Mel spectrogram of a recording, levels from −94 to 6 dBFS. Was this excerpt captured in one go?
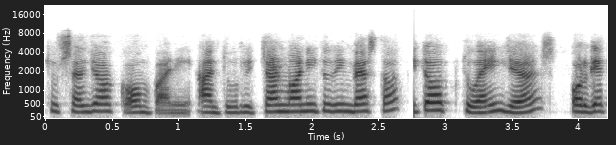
no; 1 cut; at 2.8 s

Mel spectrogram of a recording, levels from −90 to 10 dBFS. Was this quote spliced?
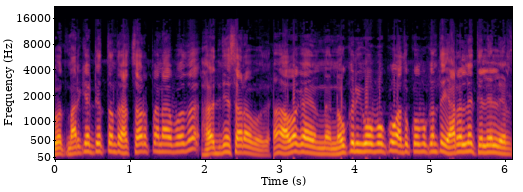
yes; 2 cuts; at 1.9 s, 2.9 s

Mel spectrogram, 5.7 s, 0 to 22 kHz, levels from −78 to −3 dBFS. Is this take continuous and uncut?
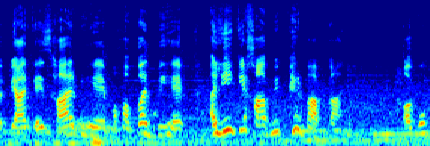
no; 1 cut; at 2.6 s

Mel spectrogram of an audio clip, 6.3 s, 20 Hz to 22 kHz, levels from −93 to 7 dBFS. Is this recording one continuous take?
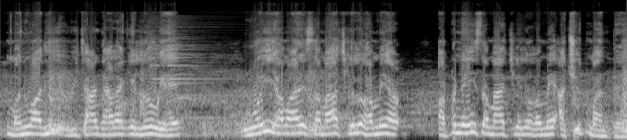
yes; 0 cuts

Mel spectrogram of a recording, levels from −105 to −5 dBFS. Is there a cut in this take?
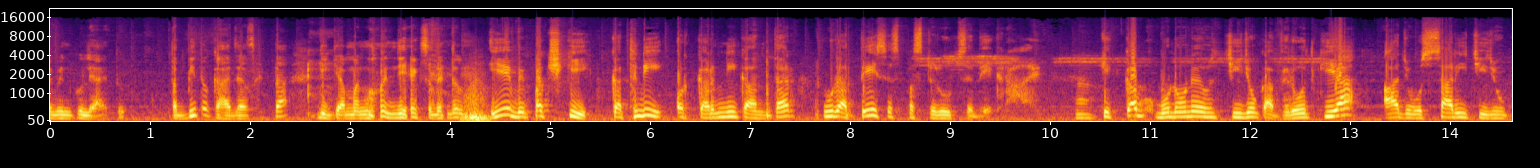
yes; 1 cut; at 4.2 s

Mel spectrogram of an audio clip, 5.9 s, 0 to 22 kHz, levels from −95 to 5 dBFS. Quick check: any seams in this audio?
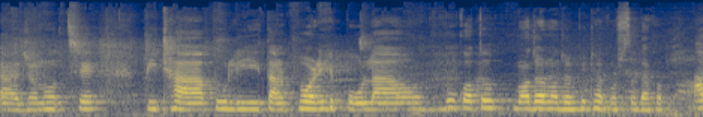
yes; 1 cut; at 3.6 s

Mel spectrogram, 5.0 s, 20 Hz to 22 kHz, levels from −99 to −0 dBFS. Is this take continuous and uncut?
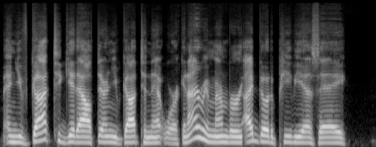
no; 1 cut; at 3.2 s

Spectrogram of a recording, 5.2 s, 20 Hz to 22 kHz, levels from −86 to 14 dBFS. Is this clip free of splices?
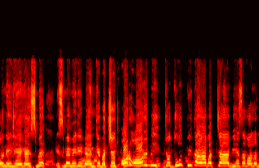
yes; 0 cuts

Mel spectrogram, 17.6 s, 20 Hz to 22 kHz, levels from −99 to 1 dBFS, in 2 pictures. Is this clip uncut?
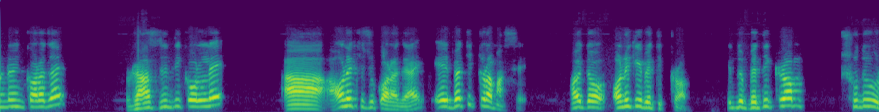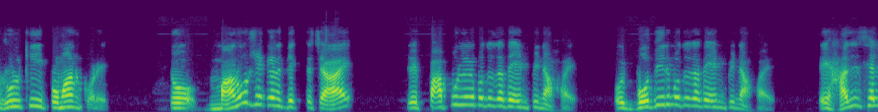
yes; 0 cuts

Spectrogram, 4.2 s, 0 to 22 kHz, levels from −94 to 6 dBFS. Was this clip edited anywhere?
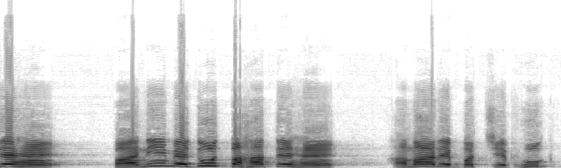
no; 0 cuts

